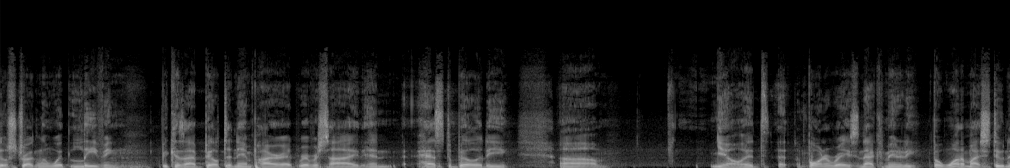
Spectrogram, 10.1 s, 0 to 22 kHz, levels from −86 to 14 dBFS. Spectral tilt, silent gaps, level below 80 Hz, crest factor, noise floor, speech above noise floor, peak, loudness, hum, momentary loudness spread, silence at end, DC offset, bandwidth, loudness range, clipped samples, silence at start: -4 dB/octave; none; -68 dBFS; 16 dB; -57 dBFS; 31 dB; -12 dBFS; -26 LUFS; none; 11 LU; 0 s; under 0.1%; 15.5 kHz; 4 LU; under 0.1%; 0 s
